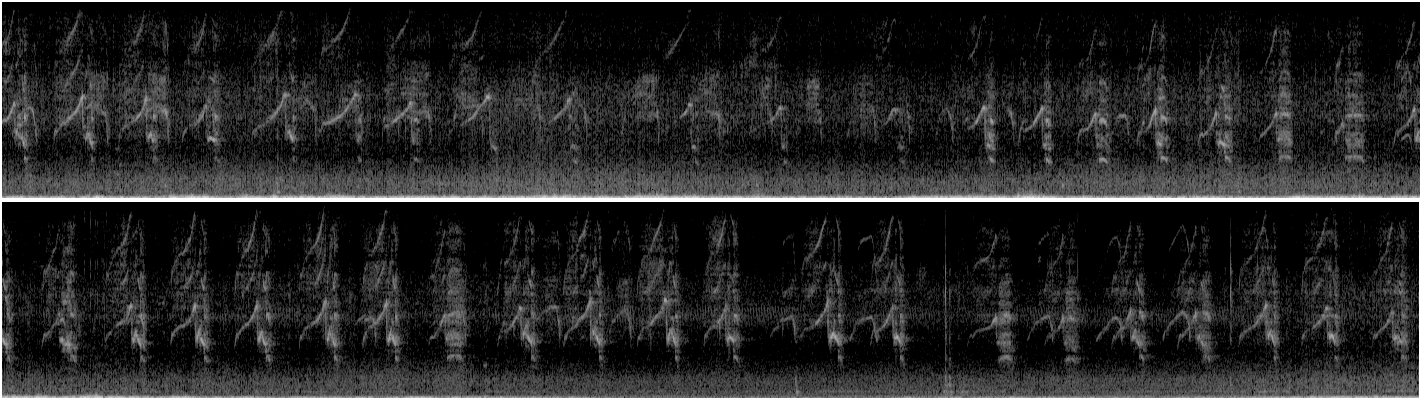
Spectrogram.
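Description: A bird chirping in a fast, steady series of short, rising high notes, about three a second, over a low rumble that fades after the first half.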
